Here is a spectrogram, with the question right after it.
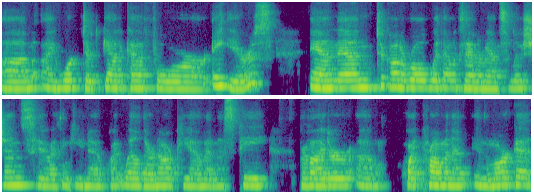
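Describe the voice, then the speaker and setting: A woman with an American accent talks at a moderate pace in a fairly high, somewhat breathy voice. Her intonation is monotone and flat. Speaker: lawyer. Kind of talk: podcast interview. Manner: hesitant fillers.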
